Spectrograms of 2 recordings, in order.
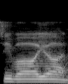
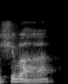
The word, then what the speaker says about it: Shiva: If you hear properly, the male voice, XPB, would have proper pronunciation of the Shiva, but the chorus would have sung it as Siva.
